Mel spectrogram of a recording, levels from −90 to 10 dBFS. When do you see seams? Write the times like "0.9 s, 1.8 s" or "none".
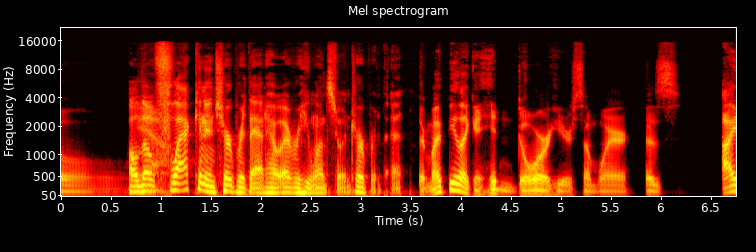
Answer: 3.5 s, 5.7 s

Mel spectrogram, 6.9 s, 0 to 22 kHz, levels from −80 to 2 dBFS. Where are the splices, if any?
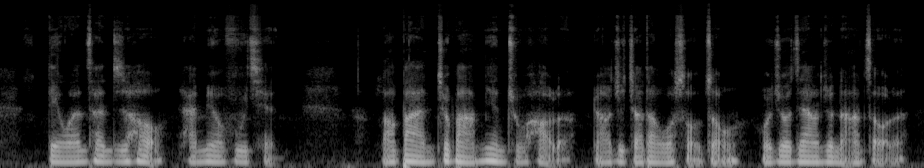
4.4 s

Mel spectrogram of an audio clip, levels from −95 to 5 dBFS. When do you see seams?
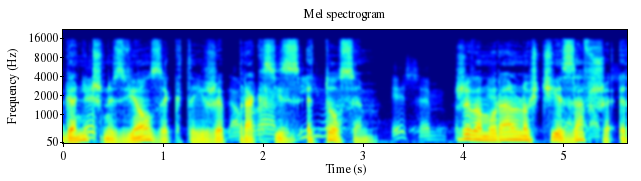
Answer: none

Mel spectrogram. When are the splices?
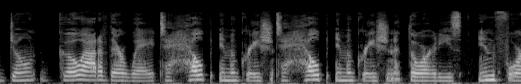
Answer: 2.7 s

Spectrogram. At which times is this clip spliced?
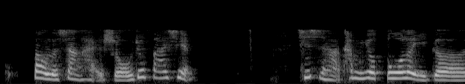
none

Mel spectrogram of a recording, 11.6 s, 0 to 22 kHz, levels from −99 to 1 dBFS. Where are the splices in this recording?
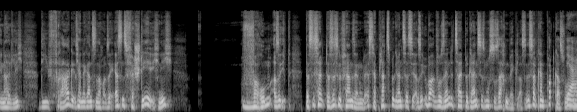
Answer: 1.5 s, 2.2 s

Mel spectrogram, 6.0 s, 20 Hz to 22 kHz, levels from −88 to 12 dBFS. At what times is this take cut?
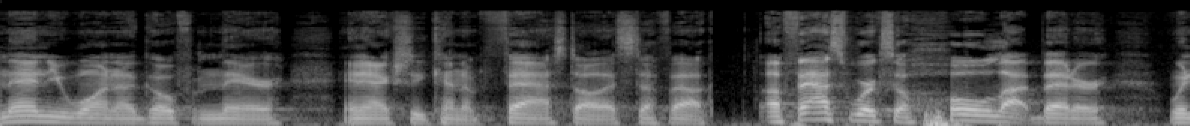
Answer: none

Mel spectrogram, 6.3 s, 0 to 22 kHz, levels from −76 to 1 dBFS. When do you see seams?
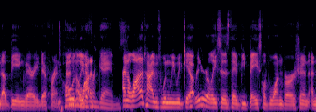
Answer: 5.2 s

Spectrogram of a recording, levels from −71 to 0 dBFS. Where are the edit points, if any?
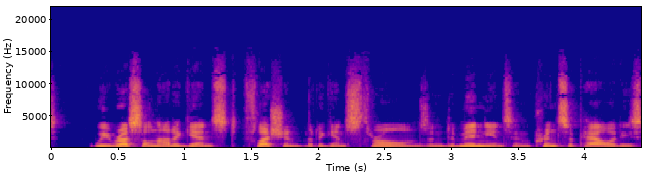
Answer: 1.9 s

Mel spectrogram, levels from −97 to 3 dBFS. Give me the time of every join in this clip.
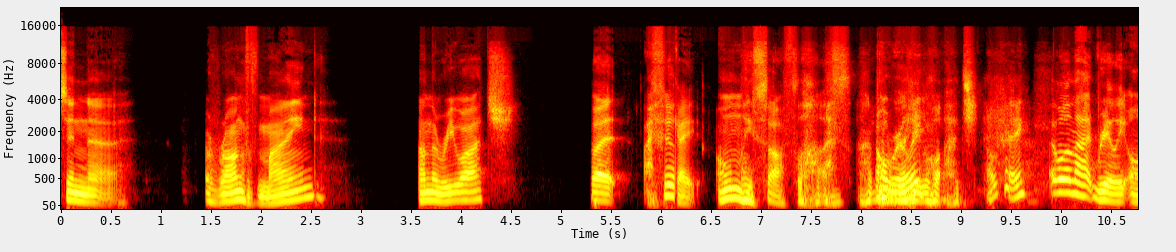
1.9 s, 6.1 s

